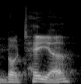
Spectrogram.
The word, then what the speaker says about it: botella: language for bottle and Botella is that bottle in Spanish it's got two L's so it would be botaya okay I didn't remember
